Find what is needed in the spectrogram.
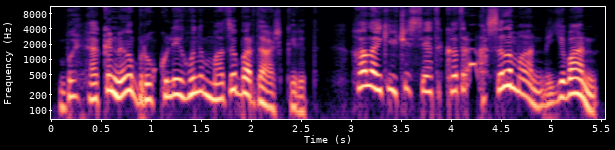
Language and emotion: Kashmiri, disgusted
